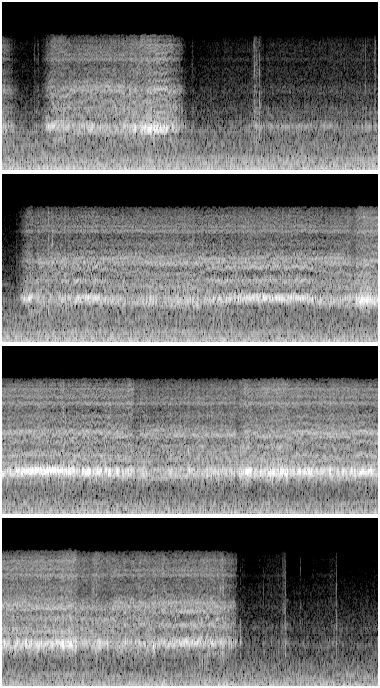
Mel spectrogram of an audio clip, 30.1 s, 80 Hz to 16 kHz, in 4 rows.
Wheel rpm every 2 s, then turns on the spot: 60, 90, 10, 20, 100, 110, 110, 110, 110, 110, 110, 110, 110, 60, 0.
4-6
